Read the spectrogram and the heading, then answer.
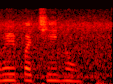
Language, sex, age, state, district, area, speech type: Gujarati, female, 18-30, Gujarat, Anand, rural, read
